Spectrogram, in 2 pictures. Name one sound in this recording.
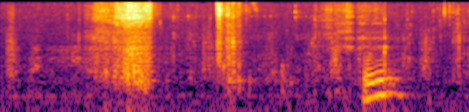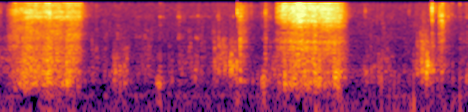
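A young woman slurps noodles loudly, close to a microphone.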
